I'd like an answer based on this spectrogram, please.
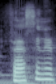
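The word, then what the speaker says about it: fascinate: word যে লেটারটা আছে সেই সি লেটারটা এখানে আমাদের সাইলেন্ট এখানে আমরা কি উচ্চারণ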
